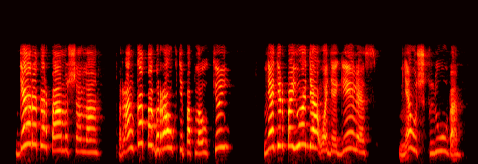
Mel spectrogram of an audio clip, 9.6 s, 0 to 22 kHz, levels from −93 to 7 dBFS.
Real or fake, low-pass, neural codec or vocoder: real; 7.2 kHz; none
